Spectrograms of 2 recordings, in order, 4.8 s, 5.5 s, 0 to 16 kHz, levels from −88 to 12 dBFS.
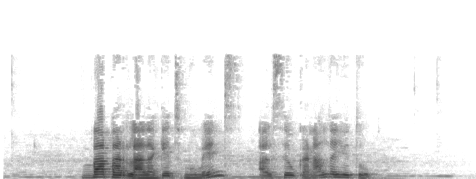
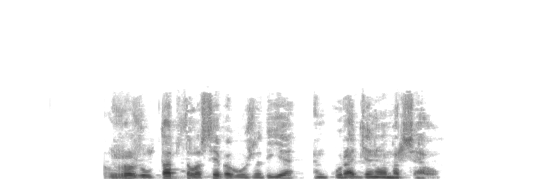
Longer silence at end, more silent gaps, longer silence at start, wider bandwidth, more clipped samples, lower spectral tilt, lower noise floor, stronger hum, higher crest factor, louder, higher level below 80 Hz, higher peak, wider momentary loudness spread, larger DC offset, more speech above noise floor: second, 1 s vs 1.15 s; second, none vs 3.04-3.13 s; second, 0.8 s vs 1.1 s; first, 11.5 kHz vs 8 kHz; neither; about the same, -6.5 dB/octave vs -6 dB/octave; second, -52 dBFS vs under -90 dBFS; neither; about the same, 20 dB vs 22 dB; first, -18 LUFS vs -23 LUFS; about the same, -62 dBFS vs -64 dBFS; about the same, 0 dBFS vs -2 dBFS; about the same, 14 LU vs 15 LU; neither; second, 34 dB vs over 68 dB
